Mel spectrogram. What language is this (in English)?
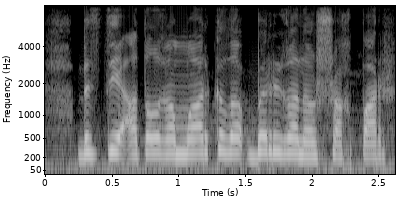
Kazakh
